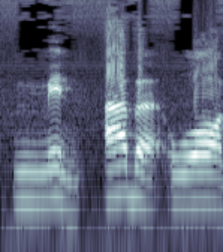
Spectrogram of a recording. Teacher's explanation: یہاں با ساکنہ ہے اور حروف قلقلہ میں سے ہے، اب کر کے آواز آئے گی ایکو ساؤنڈ کے ساتھ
